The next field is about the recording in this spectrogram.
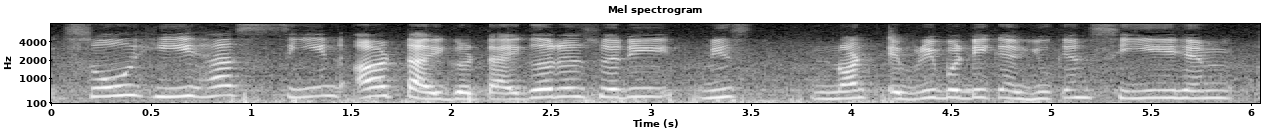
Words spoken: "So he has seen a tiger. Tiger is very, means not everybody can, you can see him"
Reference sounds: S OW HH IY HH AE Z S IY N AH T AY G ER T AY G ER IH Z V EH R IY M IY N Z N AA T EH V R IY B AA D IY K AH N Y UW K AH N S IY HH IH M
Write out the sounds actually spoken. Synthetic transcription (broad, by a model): S OW HH IY HH AE Z S IY N AH T AY G ER T AY G ER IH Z V EH R IY M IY N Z N AA T EH V R IY B AA D IY K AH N Y UW K AH N S IY HH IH M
